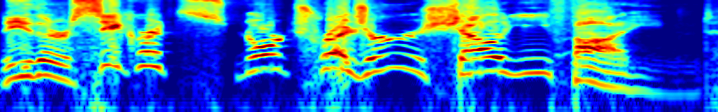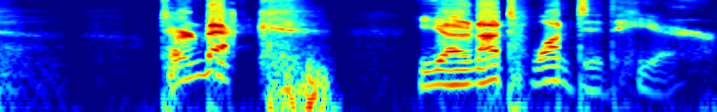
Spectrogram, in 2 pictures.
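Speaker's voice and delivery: disembodied voice, mild yell, drawn-out "find". As Joey steps into the room, a voice yells out in Dwarvish, booming. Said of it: "there is a booming, disembodied voice that yells out in Dwarvish".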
